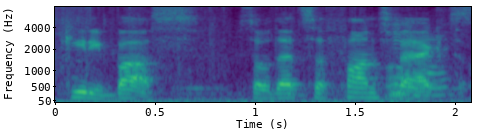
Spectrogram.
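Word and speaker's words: Kiribati: scary bus it's actually written kirti but it's pronounced Kiri Bas so that's a fun fact only the strange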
